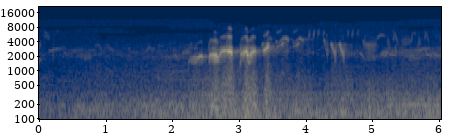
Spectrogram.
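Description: Small birds chirping, with a loud cluster of chirps and trills about two and a half seconds in, then scattered calls over a low steady background hum.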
